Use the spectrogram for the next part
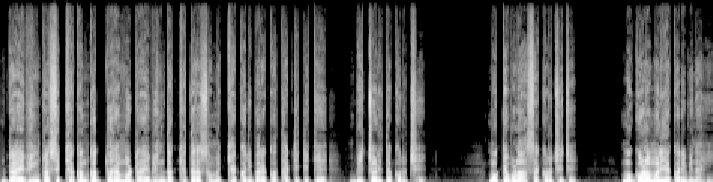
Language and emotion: Odia, fearful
